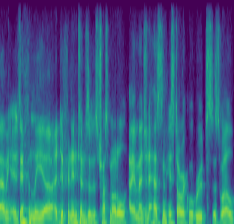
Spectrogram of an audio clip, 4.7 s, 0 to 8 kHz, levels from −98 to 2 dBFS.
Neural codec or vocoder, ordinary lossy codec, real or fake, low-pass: codec, 16 kHz, 4 kbps, X-Codec, HuBERT features, trained on balanced general audio; Opus, 24 kbps; fake; 7.2 kHz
